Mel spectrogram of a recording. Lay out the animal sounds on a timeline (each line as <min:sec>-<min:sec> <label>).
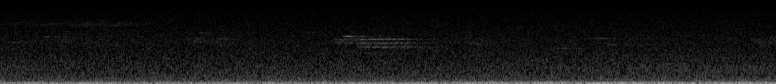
0:00.0-0:01.5 Black-and-white Warbler (Mniotilta varia)
0:03.1-0:04.5 Wood Thrush (Hylocichla mustelina)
